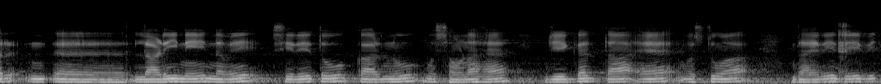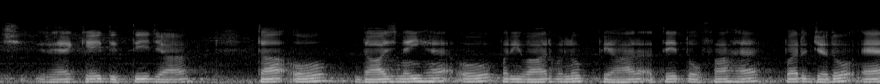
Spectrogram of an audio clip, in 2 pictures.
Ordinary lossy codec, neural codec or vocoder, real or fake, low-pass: none; none; real; 7.2 kHz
